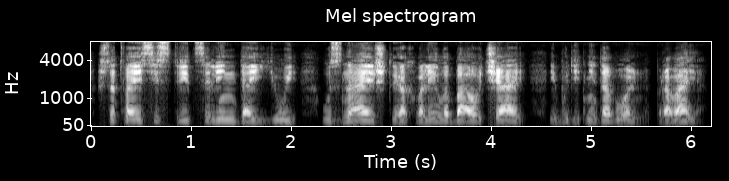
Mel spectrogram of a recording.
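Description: A man voicing a proud, quick-tongued young noble lady in an audiobook, reproachful and teasing. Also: deep voice, sharp tone, no echo. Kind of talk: audiobook character reading.

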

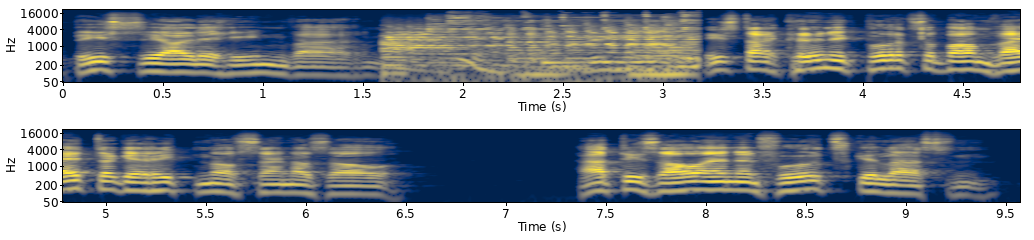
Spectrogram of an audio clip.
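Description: A man reading a folk tale aloud in a measured, deadpan way. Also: medium pitch. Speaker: storyteller.

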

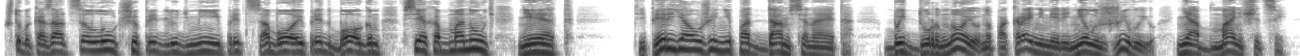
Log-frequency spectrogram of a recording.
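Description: A man reading an audiobook voices an impulsive young woman, pleading and agitated, in a lively character voice. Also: medium pitch, measured pace, dry recording, clean studio sound, pitched above the performer's own voice.

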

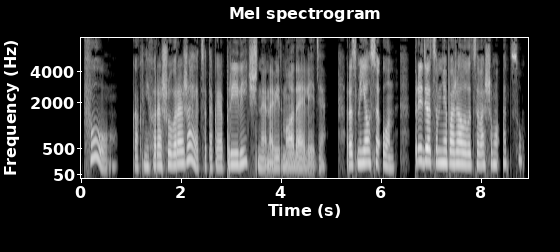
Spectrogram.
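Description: A smug young male villain in an audiobook, coolly mocking and menacing, his voice pushed low and quiet, as a woman puts him on. The reading sounds dry and close. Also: animated, normal speed, creaky, no room sound. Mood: mocking menace.

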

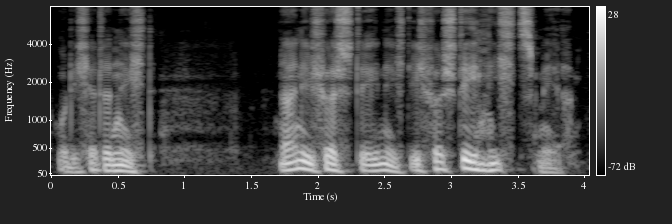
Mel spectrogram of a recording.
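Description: A man's voice: fairly low pitch, lively intonation, measured pace, mellow, husky, no echo, exaggerated voice. A man reading the part of a desperate woman who weeps, pleads and reproaches her lover. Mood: pleading. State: crying.

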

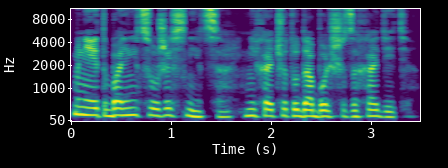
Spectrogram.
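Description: For audiobook dialogue, a reader voices a tired, blunt middle-aged woman who replies dryly and curtly, with a weary mood. The voice is lowish and fairly even, brisk, lightly acted, with no echo.

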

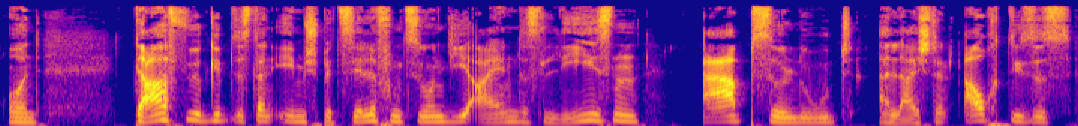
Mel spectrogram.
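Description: A chatty man with a slightly high voice talks into a close, dry mic. He rambles through tech-podcast topics with plenty of "äh" and "ähm" fillers. Now and then he drops in a sarcastic aside. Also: normal speed, no room sound. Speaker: podcast host. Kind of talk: casual tech podcast talk.

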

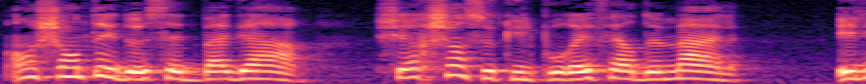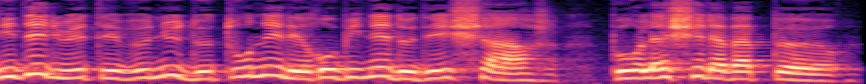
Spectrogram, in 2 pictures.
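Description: Lady narrating an audiobook, steady dramatic reading, middle pitch. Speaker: audiobook reader.

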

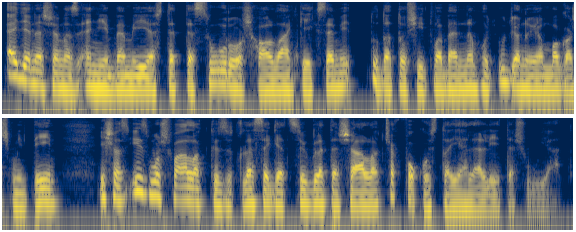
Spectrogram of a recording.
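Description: A man narrating an audiobook in an even, measured storytelling way. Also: on the low side.

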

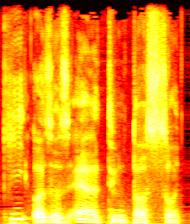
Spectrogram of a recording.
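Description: A man reading the quiet, bitter inner thoughts of a frightened, battered middle-aged woman in an audiobook. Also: medium pitch, steady tone, vocal fry, natural voice. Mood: bitter, shaken. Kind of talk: audiobook character voice.

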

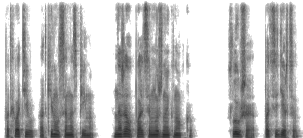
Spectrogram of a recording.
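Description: A man narrating an audiobook in a steady, measured reading. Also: fairly low pitch. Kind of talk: scripted narration.

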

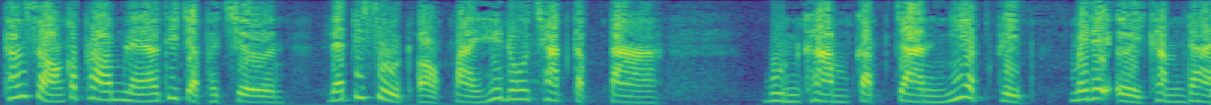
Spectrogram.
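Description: An audiobook reader narrating a jungle adventure novel in steady, measured storytelling. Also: medium pitch, breathy edge, no echo.

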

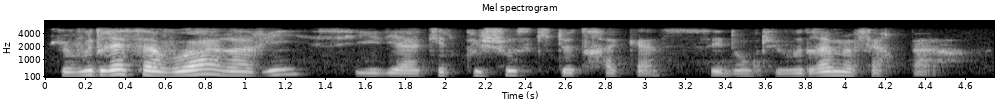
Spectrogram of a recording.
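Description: A man voicing an old wizard headmaster who speaks calmly and gently, in a storybook reading. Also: high-pitched, moderate pace, dull audio. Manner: calm and gentle. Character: old male headmaster wizard, calm and grave.

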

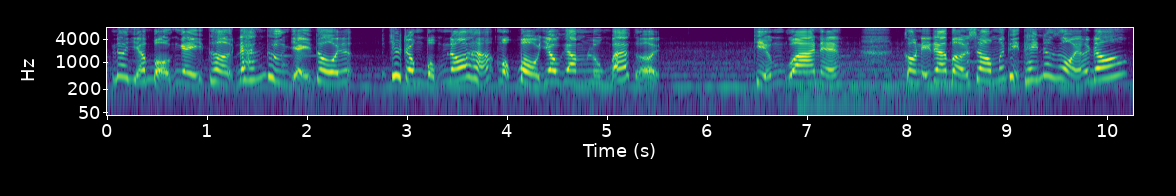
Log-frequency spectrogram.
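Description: A man's voice: very high voice, voice pushed up. A man voicing a spiteful young village woman, speaking in a whiny, fake-crying storytelling voice. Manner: fake sobbing, whiny and pleading.

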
